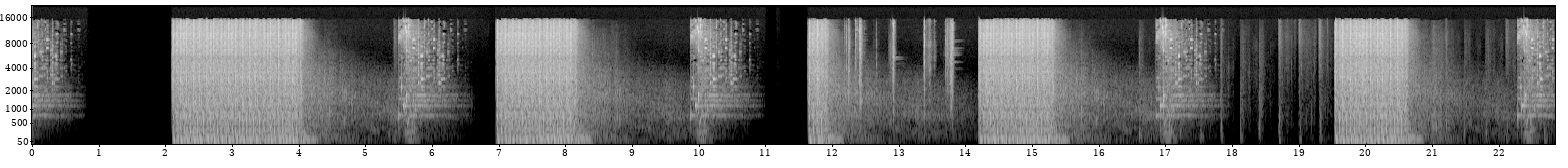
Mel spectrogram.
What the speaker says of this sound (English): And let's use auto fire again.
